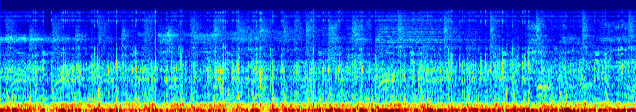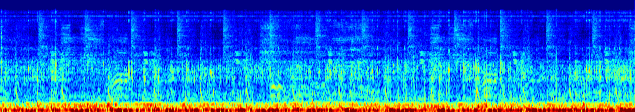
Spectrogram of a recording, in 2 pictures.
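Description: Wind buffeting a bike-mounted action camera's microphone, with the rumble and rattle of mountain bike tyres rolling over a loose gravel track.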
